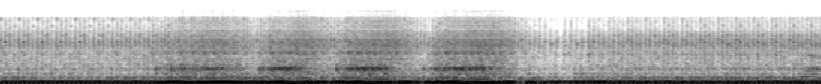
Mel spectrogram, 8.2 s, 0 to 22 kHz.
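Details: Rebuilt Peugeot 205 GTi Mi16 on first start: a fast, loud idle with a busy, uneven clatter on top. Tappety ticking at idle; owner hopes it clears up after a while, cause not confirmed.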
